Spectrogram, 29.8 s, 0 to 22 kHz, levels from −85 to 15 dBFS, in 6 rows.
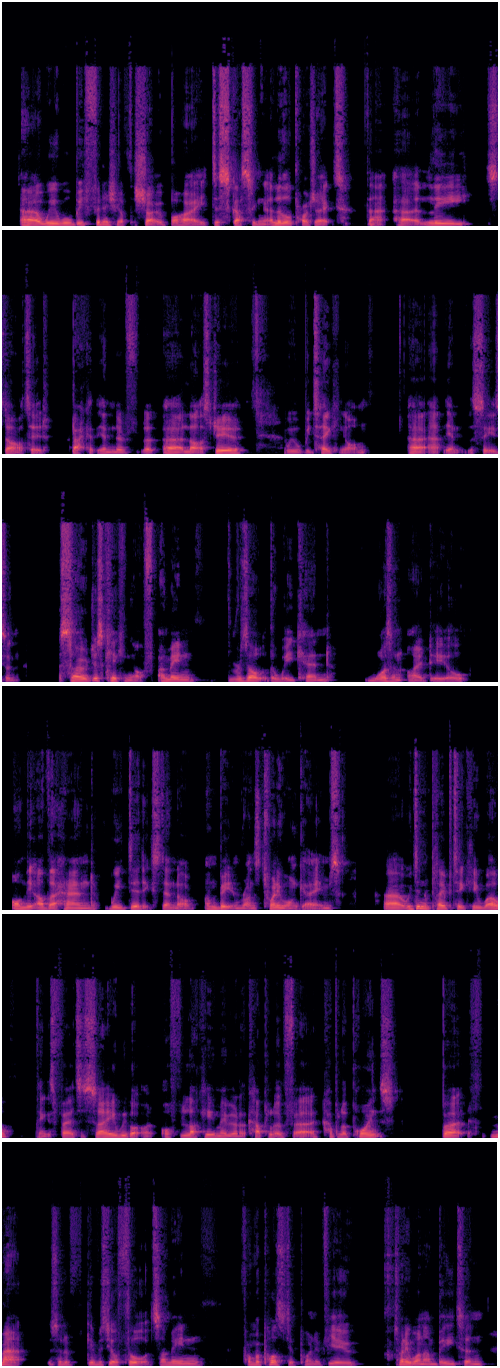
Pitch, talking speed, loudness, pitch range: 130 Hz, 210 wpm, -26 LUFS, 120-140 Hz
